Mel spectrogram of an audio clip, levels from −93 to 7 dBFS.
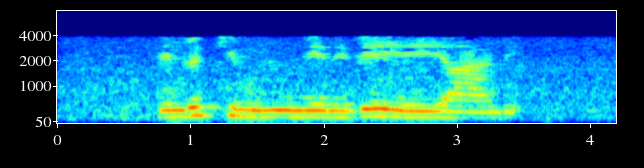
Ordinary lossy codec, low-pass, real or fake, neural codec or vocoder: AAC, 16 kbps; 7.2 kHz; real; none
